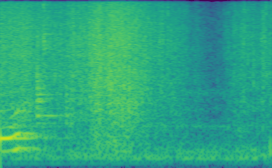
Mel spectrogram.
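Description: Plastic grocery bag rustling and crinkling as a can is pulled out of it, fading out after about a second and a half.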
